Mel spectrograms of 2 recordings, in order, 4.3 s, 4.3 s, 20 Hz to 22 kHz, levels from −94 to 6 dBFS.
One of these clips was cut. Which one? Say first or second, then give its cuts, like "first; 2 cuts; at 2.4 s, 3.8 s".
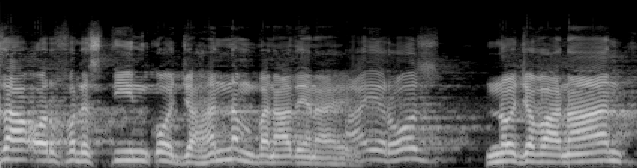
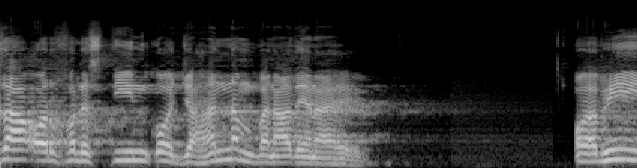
first; 1 cut; at 2.4 s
